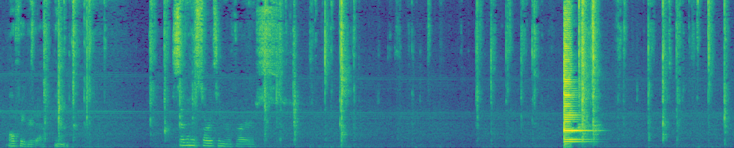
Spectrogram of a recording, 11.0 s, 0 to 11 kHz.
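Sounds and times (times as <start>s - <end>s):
sharp metallic clang: 8.5s - 9.0s.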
